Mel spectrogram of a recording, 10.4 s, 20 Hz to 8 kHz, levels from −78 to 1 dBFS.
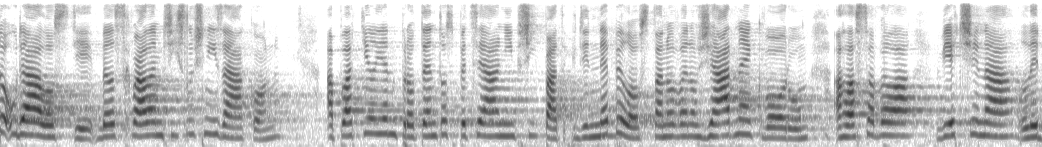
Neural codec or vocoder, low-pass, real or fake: none; 7.2 kHz; real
